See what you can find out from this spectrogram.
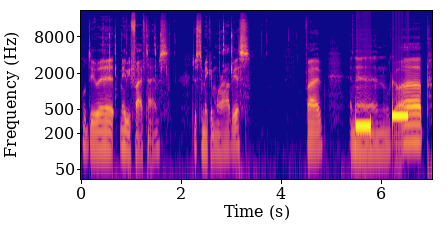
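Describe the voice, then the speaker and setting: A man's voice: on the low side, slow, dark tone, no room sound. A man giving a casual, explanatory screen demonstration, thinking aloud in a hesitant way as he presents an audio production tutorial.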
